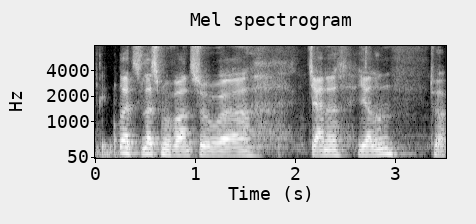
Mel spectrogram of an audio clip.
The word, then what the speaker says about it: Janet Yellen: Let's move on to Janet Yellen. Do I pronounce that correctly?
